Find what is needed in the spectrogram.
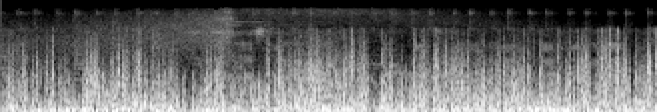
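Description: Strong wind buffeting the phone's microphone, a loud, continuous rumbling noise that swells and dips.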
